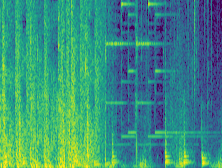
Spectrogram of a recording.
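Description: A dense burst of rapid, crackling game sound effects like gunfire and clinking debris, then sparser sharp hits and bright, high tonal chimes over a quieter background.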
